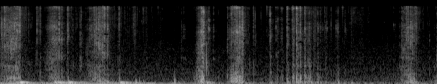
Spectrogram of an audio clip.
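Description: A utility knife blade shaves crumbly flakes off the face of a solid, hand-sized, yellow rounded rectangular bar of dry soap held in one hand. Short, dry, crunchy scraping strokes repeat at an uneven pace, each a bright, rasping burst with a low thump underneath. Between strokes there are faint crackles.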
